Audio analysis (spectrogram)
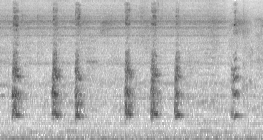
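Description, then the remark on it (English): A small King Charles spaniel barks seven times in short, sharp yaps, spaced irregularly over a few seconds, clear with only a faint low hum behind it and no talking. “It's a King Charles.”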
